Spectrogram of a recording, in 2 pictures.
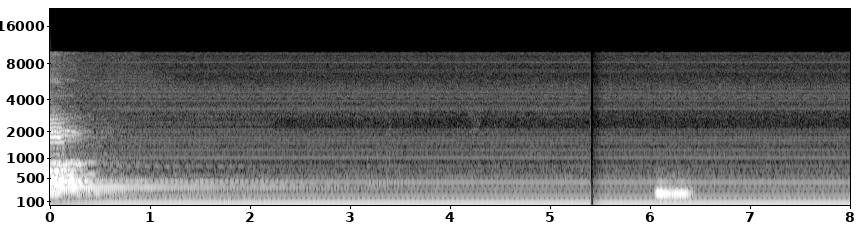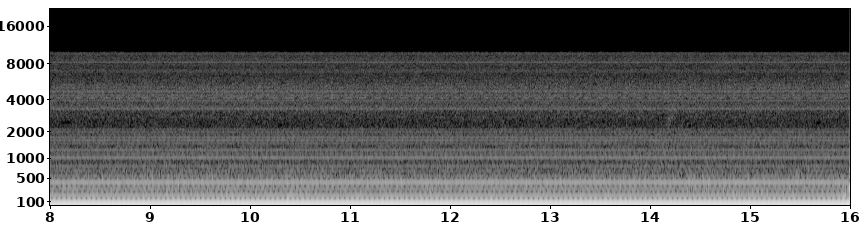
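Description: Steady electrical mains hum with its row of harmonics, left in the sound feed as the choir's singing dies away in the first half second. A short low sound comes about six seconds in.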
